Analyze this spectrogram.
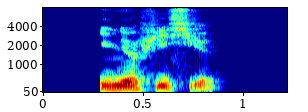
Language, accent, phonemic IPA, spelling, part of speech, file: French, France, /i.nɔ.fi.sjø/, inofficieux, adjective, LL-Q150 (fra)-inofficieux.wav
- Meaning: 1. inofficious 2. depriving an heir of just inheritance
